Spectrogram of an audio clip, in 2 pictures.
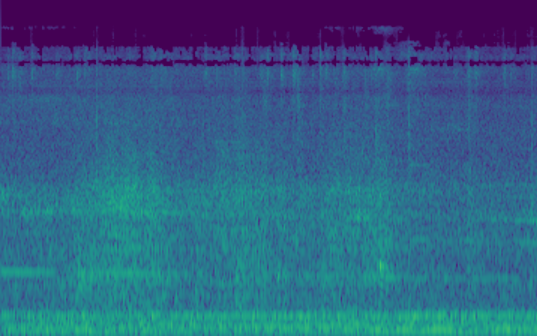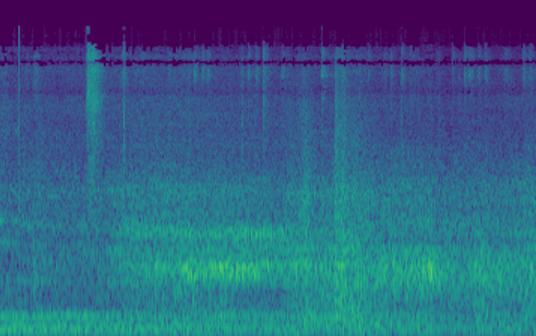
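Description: Tokaido Shinkansen train running at speed, heard inside the passenger car: a steady, loud low rumble of running noise that drops a little near the end.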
